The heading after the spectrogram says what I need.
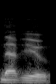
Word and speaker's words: Neveu: And Beth Neveu, I've said her name wrong all week, so I'll say it right this time. Beth Neveu was so instrumental in doing that.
